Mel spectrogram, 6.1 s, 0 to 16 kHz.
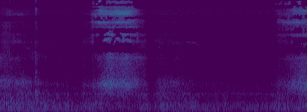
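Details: Maria, a twelve-year-old fawn female senior Pug in Japan, December 2022 around 19:30; soft breathy snores swell roughly every three and a half seconds, hissing noisy breaths over a quiet room.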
